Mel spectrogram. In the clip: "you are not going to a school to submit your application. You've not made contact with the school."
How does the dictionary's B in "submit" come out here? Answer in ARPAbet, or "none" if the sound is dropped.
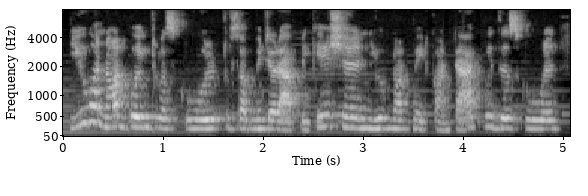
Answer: B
